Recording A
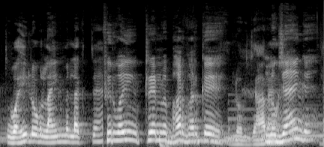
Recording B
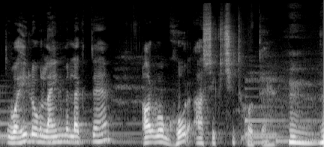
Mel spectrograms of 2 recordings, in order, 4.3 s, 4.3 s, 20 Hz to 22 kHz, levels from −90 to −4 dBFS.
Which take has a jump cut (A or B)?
A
